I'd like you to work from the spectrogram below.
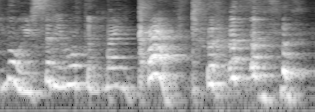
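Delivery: very high, squawky retold argument; hammed-up high-pitched correction; mock indignant protest. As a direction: play both sides in a high comic voice. Acting German meme argument.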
